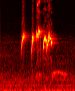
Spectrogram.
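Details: Red-whiskered bulbul displaying its song phrasing: one loud, lively phrase of four or five quick bubbling whistled notes, ending abruptly, with a soft low coo afterwards.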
